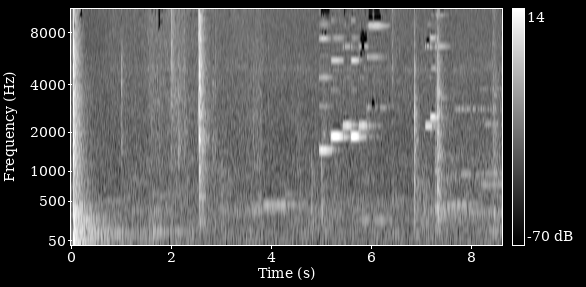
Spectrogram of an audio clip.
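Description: LG TurboDrum top-loading washing machine being set up: a thump at the start, button clicks, then the control panel's electronic beeps, a short run of tones stepping up and down in pitch about five seconds in, and another click and beep near the end.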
